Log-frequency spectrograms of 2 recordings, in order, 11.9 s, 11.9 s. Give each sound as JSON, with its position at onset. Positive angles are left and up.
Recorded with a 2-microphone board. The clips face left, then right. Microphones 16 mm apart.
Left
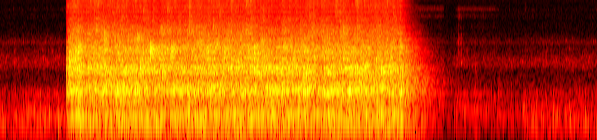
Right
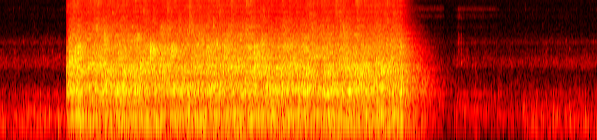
{"t": 1.3, "sound": "boiling", "side_deg": 10, "distance_m": 0.6}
